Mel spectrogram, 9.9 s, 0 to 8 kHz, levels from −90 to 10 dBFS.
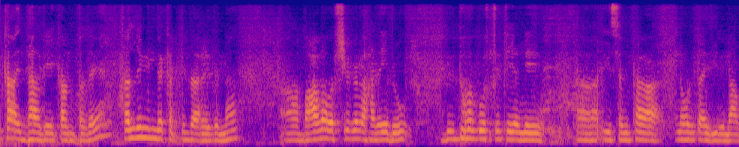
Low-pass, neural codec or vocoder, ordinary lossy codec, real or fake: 7.2 kHz; codec, 16 kHz in and 24 kHz out, 0.6 kbps, FireRedTTS-2 codec; none; fake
